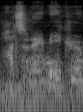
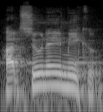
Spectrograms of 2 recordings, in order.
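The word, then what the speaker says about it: Hatsune Miku: that you've been to Hots Miku man say it right hot hatsun hotsun Miku Miku hatsun Miku there you go okay 15 bucks huh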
